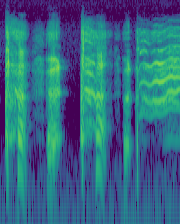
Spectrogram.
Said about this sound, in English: are you being held hostage or something? I mean, cough twice if you are. Like this.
